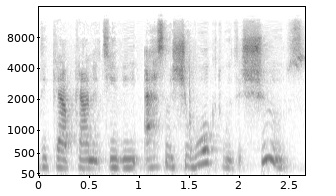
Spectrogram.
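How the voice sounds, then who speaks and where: A woman with a Somali accent speaks in a medium pitch that is somewhat breathy. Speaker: community health advocate, clinic board member. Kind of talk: panel discussion.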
